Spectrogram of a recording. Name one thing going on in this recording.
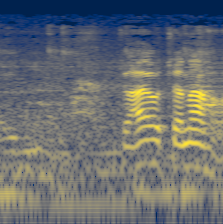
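A man speaks loudly outdoors.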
